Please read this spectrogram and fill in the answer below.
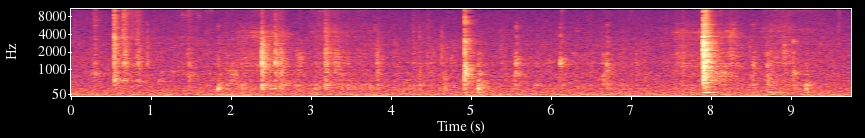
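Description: Quiet eating sounds: scattered wet clicks of chewing roast pork and fries, with a sharp clink of a table knife on the china plate a little before the end.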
